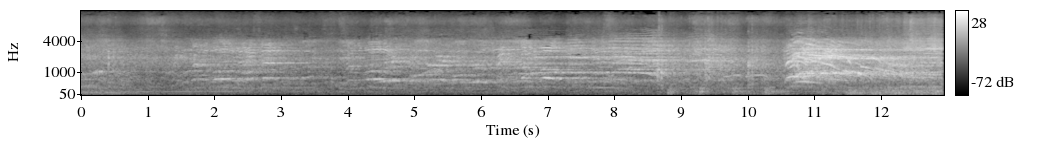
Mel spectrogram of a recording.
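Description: Spectators chatter nearby in a large echoing arena.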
